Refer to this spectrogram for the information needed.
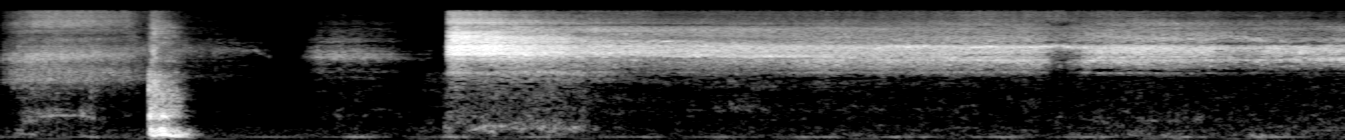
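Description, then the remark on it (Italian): After a quick, sharp intake of breath, a single long exhalation is pushed out in one breath as a steady hissing 'sss' in a sibilant S breathing exercise, holding evenly for several seconds, fairly loud, with no talking. “Attenzione a non barare inconsciamente perché sarete tentati a riprendere aria col naso, invece deve essere fatto con un unico respiro.”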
